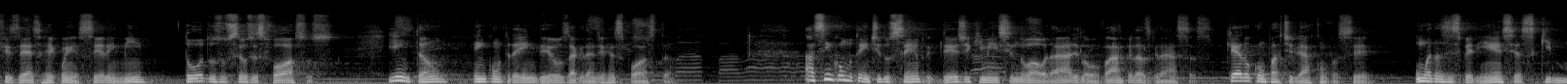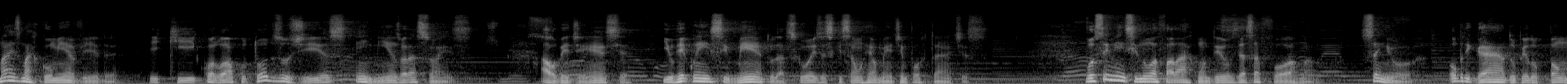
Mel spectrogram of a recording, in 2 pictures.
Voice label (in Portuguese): mãe gospel, Aniversário de Mãe Gospel – Voz Masculina; Telemensagens para todas as ocasiões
